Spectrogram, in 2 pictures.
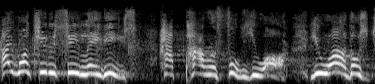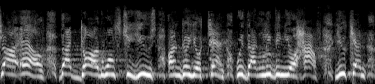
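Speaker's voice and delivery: rally the ladies with fervour; preaching. Acted.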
